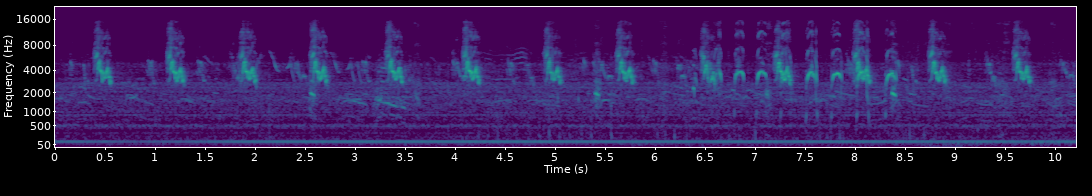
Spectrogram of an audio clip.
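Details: Nesting osprey in Charlo, Montana, on a nest cam, 22 June 2018, early morning; sharp high chirps repeat roughly every half second to second, then quicken near the end, with a constant low electrical hum.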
